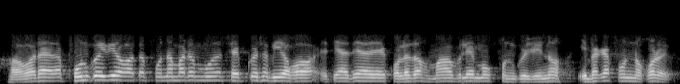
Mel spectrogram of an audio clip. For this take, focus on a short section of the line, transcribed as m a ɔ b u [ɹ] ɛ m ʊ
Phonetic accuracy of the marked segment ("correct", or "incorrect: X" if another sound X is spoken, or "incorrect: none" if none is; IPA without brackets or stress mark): incorrect: l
